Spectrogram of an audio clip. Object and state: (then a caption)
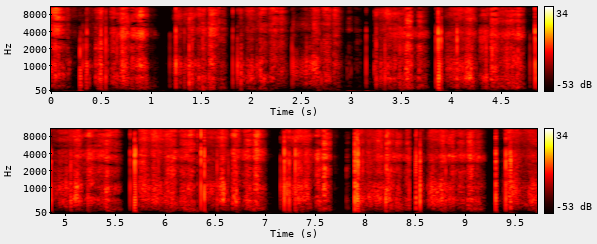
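Small cardboard box. A small brown cardboard box is held in the hands while long nails scratch and tap its sides. Bursts of dry, papery scratching alternate with sharp, quick taps, separated by brief silent pauses. The sound is mostly midrange, with a crisp brighter edge on the taps.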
